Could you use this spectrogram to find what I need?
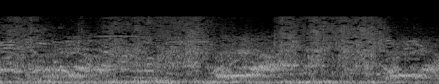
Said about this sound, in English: Amateur video posted on Twitter showed large crowds of demonstrators in the streets of Port Sudan Thursday chanting slogans against President Bashir and his government.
